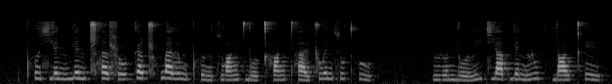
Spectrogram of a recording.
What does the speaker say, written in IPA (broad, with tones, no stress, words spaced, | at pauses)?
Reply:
pʰɤ˥˧ɕjɛ˥˧n n̪jɛ˥˧nʈ͡ʂʰä˥˩ ʂo˧˥ʊ̯kä˥˧ʈ͡ʂʰwä˥˧ lʊ˥˩ŋpʰɤ˨˩ŋt͡swɑ˧˥ŋ t̪jo˨˩ʊ̯kʰɑ˧˥ŋ t̪ʰa˨˩ɪ̯ʈ͡ʂwə˥nsu˥˧t̪ʰu˥˩ | ɻɤ˧˥n̪jo˨˩ʊ̯ li˥ t͡ɕjä˥˧pjɛ˥˩n ɻu˥pʰjɑ˧˥ʊ̯ kʰe˥˩ɪ̯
